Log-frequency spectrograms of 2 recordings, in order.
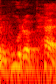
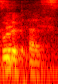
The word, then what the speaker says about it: Budapest: You said it the right way, Budapest. I said Budapest. So that's how you pronounce Budapest.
